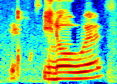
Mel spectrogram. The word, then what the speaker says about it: Inoue: so- Am I saying it right? Inoue? Inoue, Inoue. like a Senator Inoue.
